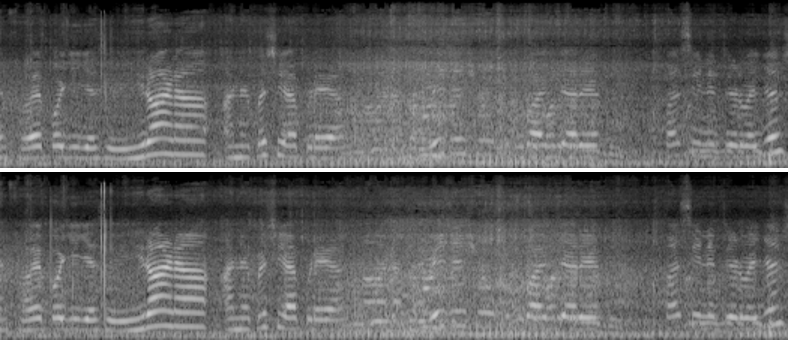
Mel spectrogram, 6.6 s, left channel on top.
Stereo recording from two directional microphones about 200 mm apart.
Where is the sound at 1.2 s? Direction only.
5° left (ahead or behind).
